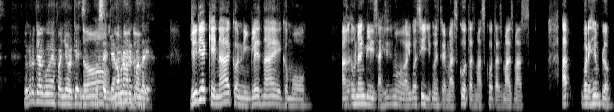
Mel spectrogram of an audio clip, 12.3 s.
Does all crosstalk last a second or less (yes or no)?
no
